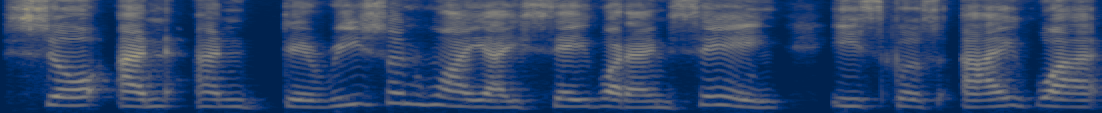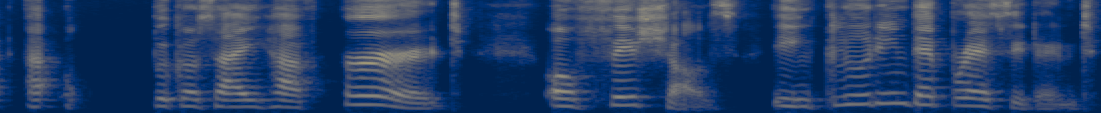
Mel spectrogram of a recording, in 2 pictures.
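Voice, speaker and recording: A man's voice: sits high, slow pace, a bit bright. Colombian man presenting with a Spanish accent. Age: middle-aged. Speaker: guest speaker, clinical social worker. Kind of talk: webinar presentation.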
